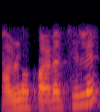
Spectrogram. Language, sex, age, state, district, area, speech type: Bengali, male, 18-30, West Bengal, Howrah, urban, conversation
